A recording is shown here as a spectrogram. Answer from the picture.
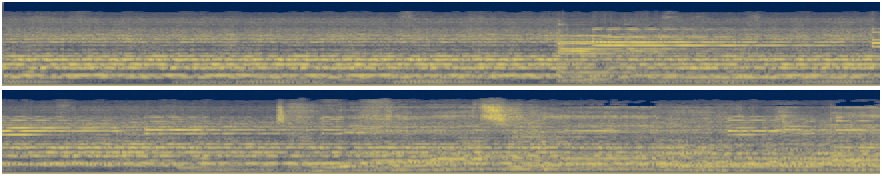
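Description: Live rock band playing: a held chord of steady sustained tones that changes about three seconds in, moving bass notes underneath and electric guitar, with cymbals coming in near the end.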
